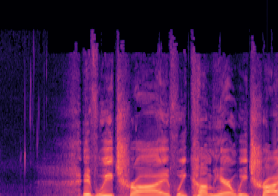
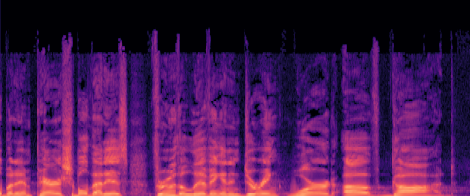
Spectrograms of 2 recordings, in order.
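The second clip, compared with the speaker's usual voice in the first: raised, measured reading of the verse; scripture reading; 3 semitones higher than usual. Acted. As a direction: read the Bible passage to the church. Reads scripture aloud.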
